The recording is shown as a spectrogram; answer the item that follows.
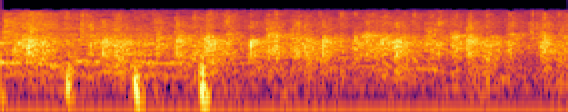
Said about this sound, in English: Would you give James Dixon a round of applause?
